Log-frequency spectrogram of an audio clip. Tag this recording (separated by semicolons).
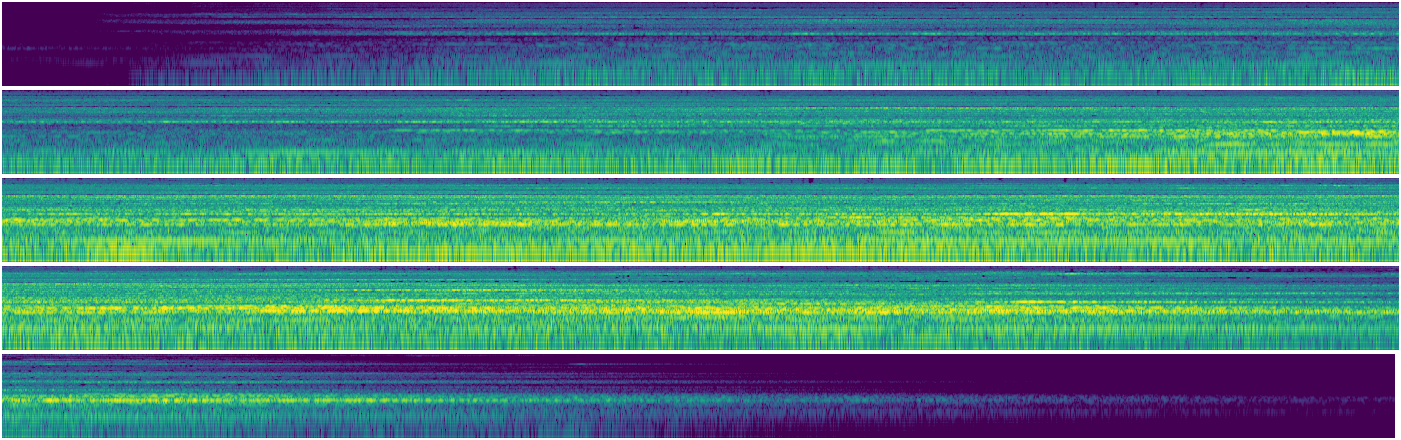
ambient; artificial; smooth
